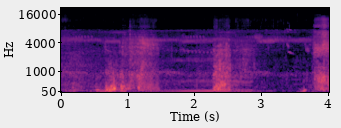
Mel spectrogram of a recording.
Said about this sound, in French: Ce que vous écoutez, ce sont les ablutions d'une trentaine d'hippopotames, des femelles, accompagnées de leur jeune progéniture. Ils se prélassent dans l'eau. Chacun profite de ce repos sous la chaleur de plomb.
